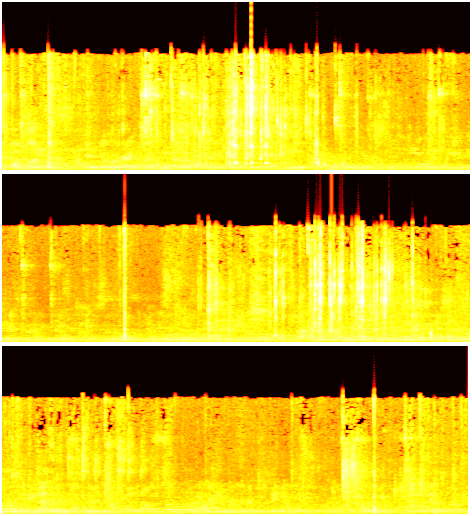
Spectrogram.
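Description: Game pieces click as they are set down on a board.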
